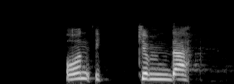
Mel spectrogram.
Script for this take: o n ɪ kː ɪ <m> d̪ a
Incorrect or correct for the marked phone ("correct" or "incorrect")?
correct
